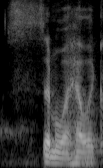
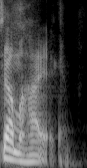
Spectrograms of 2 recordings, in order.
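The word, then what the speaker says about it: Salma Hayek: by is it I'm going to say her name wrong. Similah Helic or whatever her name is Sahayek.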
